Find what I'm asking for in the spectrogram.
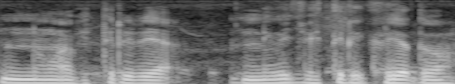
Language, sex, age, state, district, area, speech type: Santali, male, 45-60, Odisha, Mayurbhanj, rural, spontaneous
